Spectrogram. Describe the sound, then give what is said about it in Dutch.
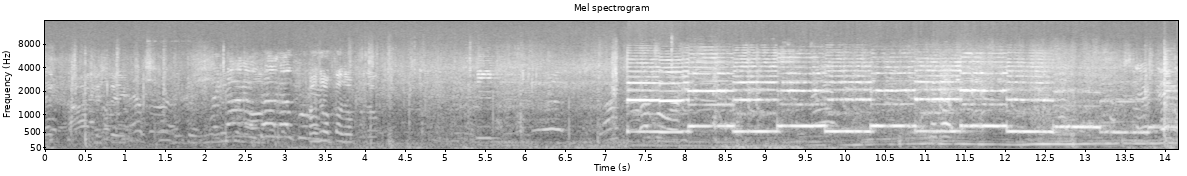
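A police car drives off with its siren wailing in a loud two-tone alternation that starts abruptly midway and runs to the end. People talk over background noise before it begins. “Politie rijdt nu weg om versterking te halen.”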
